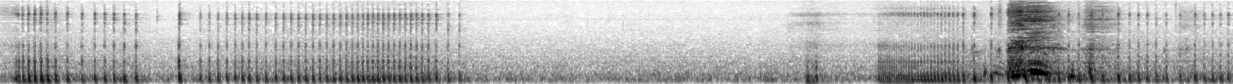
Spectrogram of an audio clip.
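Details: Mother snoring during sleep: rattling, fluttering snores on the in-breath, separated by a quiet pause, in a small room; ordinary snoring.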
